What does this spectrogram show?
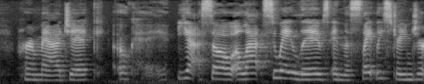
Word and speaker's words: Elatsoe: from Books and Lala as a recommendation, is Elatsoe. I think I'm finally pronouncing this correctly. I've been saying it wrong before. Elatsoe by Darcy Little Badger.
